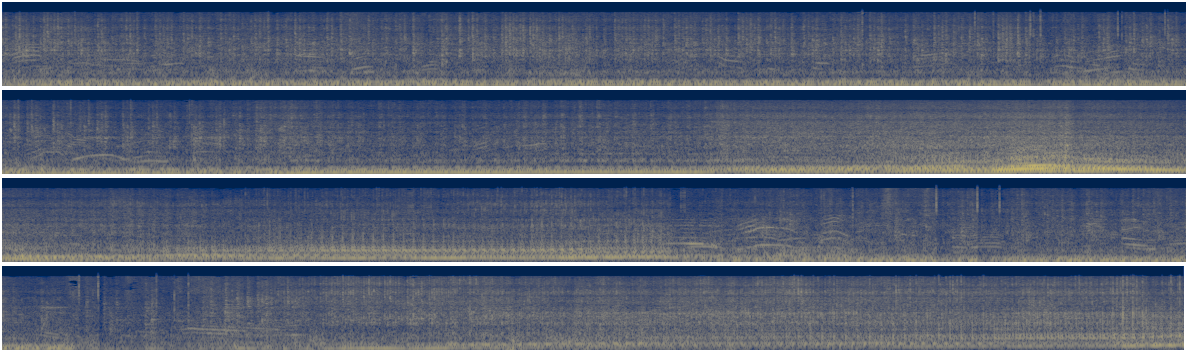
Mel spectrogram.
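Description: A big truck engine rumbles and revs loudly nearby.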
